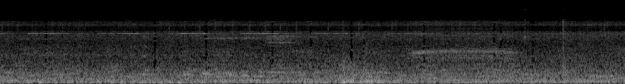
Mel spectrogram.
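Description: Steady outdoor crowd noise: a dense wash of background chatter and movement from a group of people, with a faint thin whine for about a second, around four seconds in.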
